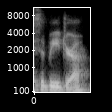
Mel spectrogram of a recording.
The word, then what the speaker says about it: Sabedra: It looks like Sabedra, but I say Sabedra.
